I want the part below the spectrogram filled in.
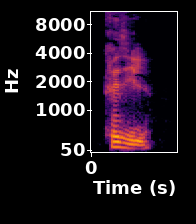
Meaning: cresyl
- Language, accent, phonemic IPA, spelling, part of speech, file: French, France, /kʁe.zil/, crésyle, noun, LL-Q150 (fra)-crésyle.wav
